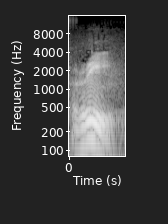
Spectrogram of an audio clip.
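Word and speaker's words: 理: Second, the world that is called Ri, R-I.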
